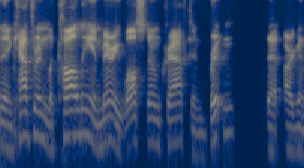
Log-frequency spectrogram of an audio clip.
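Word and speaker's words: Wollstonecraft: of the three and she's got three syllables in her last name so naturally wall stone craft uh she was a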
